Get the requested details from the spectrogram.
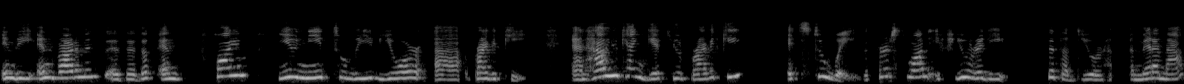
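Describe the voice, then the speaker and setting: A woman with an Arabic accent speaks at a moderate pace in a high voice, her intonation lively and her loudness swinging widely. The sound is dry and close, with no echo. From Egypt. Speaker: blockchain developer and workshop instructor. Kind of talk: technical tutorial. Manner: halting with many fillers.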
